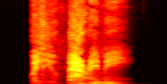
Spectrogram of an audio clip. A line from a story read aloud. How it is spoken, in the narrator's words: He whispered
